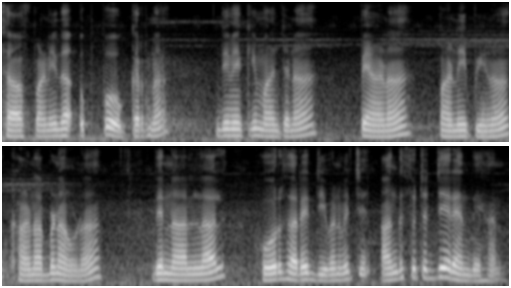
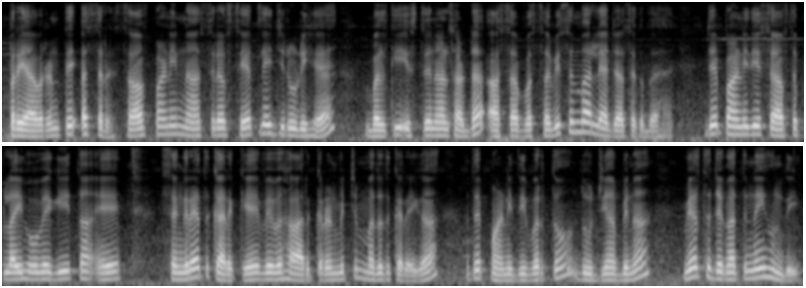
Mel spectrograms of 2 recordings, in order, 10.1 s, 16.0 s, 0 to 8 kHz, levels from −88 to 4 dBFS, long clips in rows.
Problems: constant background noise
